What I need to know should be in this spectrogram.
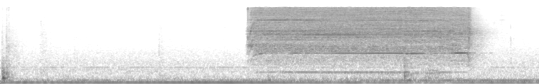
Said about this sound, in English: And then you pre-drill.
